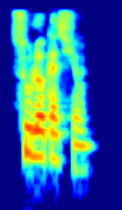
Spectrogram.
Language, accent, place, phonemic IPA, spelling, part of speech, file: French, France, Lyon, /su.lɔ.ka.sjɔ̃/, sous-location, noun, LL-Q150 (fra)-sous-location.wav
- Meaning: subletting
